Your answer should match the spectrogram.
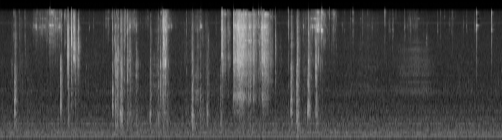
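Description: Small metal trinkets and a ball chain clinking and rattling in a clear plastic storage box as a hand rummages through it, in several short bursts over the first six or seven seconds, the loudest about five seconds in.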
